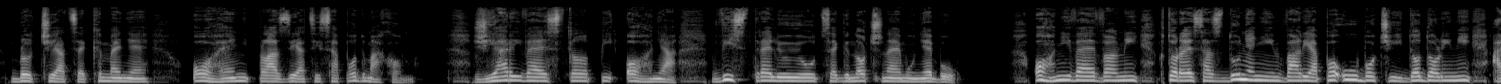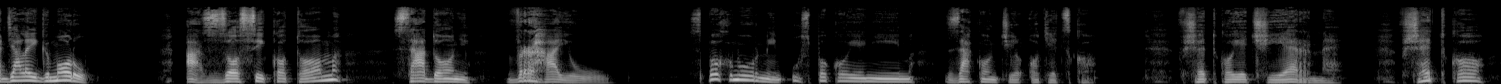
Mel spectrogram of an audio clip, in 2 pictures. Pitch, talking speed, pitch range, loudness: 150 Hz, 90 wpm, 125-175 Hz, -24 LUFS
